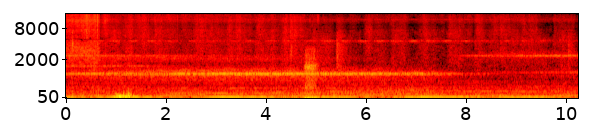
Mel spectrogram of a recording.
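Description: A steady high-pitched tone held over a low hum, with a soft thump about a second in and a short click near the middle.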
